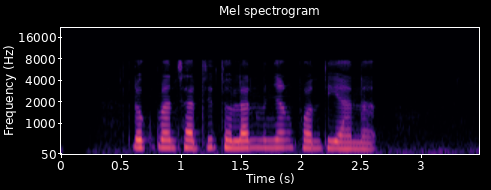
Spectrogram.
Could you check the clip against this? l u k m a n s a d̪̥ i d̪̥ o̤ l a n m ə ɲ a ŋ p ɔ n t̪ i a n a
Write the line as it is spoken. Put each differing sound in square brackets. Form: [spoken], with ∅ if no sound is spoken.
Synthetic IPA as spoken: l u k m a n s a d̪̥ i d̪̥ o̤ l a n m ə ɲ a ŋ p ɔ n t̪ i a n a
